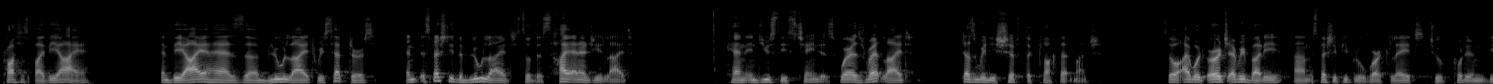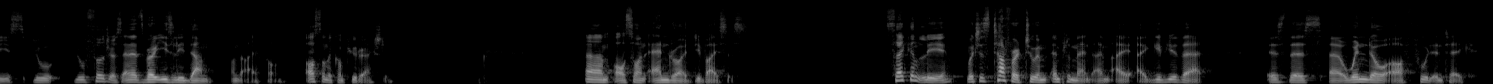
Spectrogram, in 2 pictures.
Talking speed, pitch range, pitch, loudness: 185 wpm, 95-115 Hz, 105 Hz, -36 LUFS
